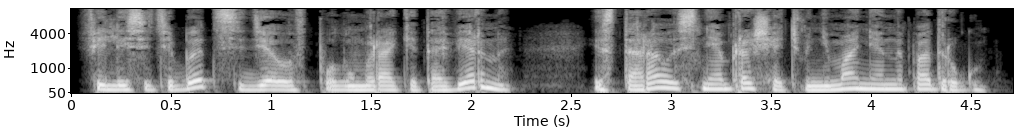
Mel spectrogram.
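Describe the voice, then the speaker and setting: Low-voiced woman reading a storybook. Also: fast talker, warm tone, slightly rough, dry recording, clean studio sound. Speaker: audiobook narrator. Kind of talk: scripted storybook narration.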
